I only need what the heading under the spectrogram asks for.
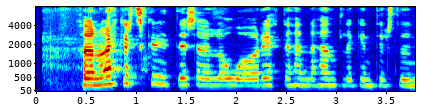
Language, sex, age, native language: Icelandic, female, 30-39, Icelandic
